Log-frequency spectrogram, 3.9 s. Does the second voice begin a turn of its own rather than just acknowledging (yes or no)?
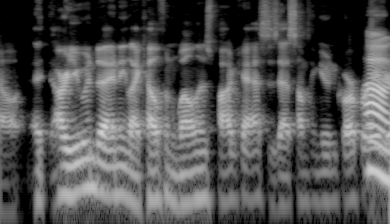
yes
